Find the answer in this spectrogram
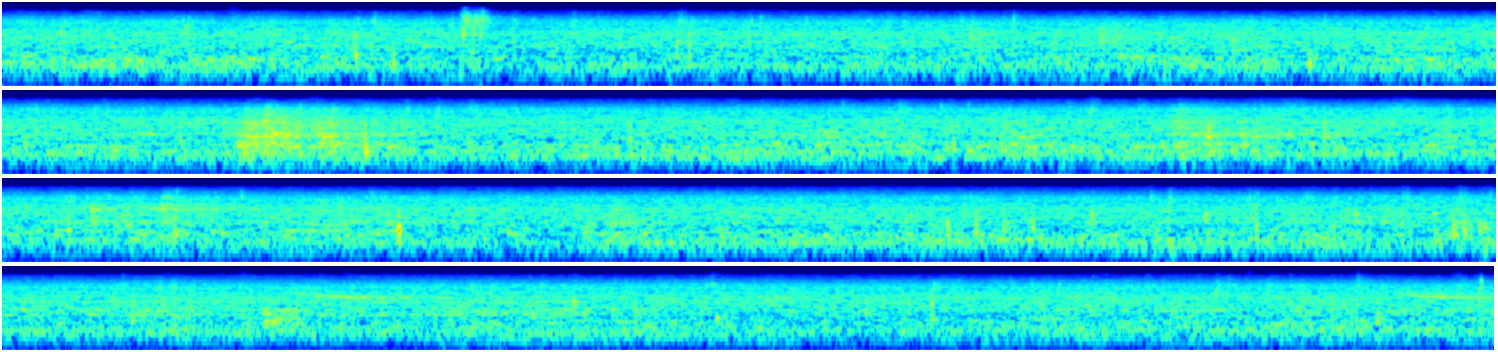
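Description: Steady rain falling, a continuous even hiss, with a louder patch about nine seconds in and a few brief high chirps scattered through.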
